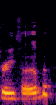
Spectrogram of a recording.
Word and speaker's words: RVRB: So we literally took out the vowels. So it's pronounced reverb.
